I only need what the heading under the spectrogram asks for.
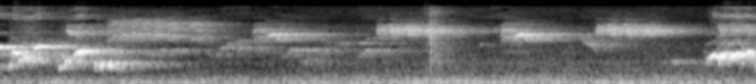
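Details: Young white-rumped shama from Indonesia, its song used to draw song from silent shamas: rich whistles followed by harsh buzzy high phrases and a sharp click, ending in a loud whistle.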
